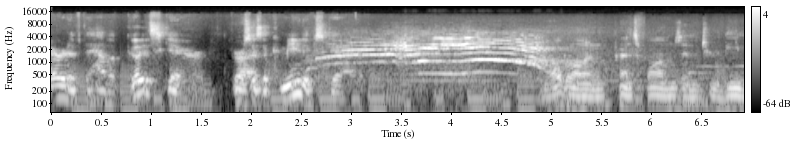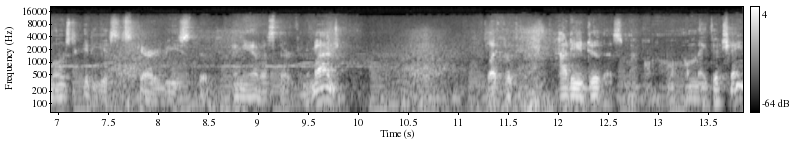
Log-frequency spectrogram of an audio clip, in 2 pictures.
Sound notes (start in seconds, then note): 2.5 screaming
